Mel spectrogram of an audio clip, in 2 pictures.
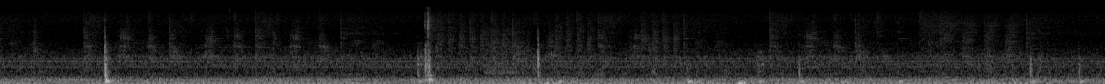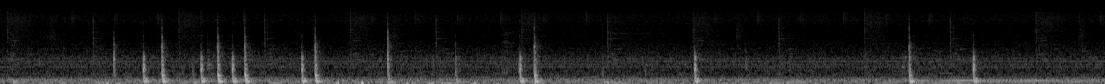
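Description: A young man speaks calmly and quietly into a microphone.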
